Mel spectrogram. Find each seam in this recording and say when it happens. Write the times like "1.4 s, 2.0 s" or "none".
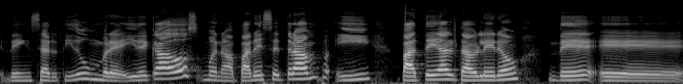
none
